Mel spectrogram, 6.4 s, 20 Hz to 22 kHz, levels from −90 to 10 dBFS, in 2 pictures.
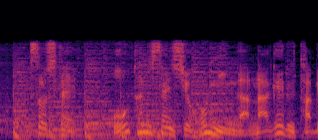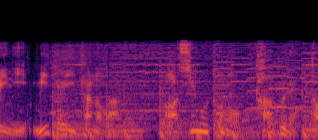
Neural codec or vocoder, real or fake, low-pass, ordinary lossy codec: none; real; 7.2 kHz; Opus, 24 kbps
